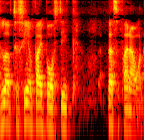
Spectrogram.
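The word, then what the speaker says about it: Gvozdyk: see him fight grossie the best Bostick you don't pronounce the G I learned that I'd love to see him fight Bostick that's the fight I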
